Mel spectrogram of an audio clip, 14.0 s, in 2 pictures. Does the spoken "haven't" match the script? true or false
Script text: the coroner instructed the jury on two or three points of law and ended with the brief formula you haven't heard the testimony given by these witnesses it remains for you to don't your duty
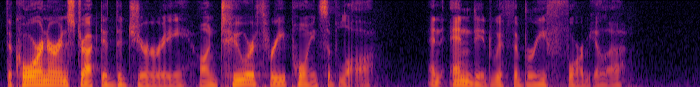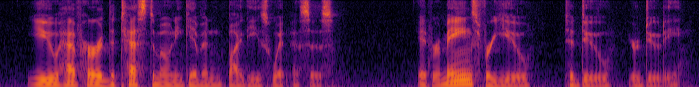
false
